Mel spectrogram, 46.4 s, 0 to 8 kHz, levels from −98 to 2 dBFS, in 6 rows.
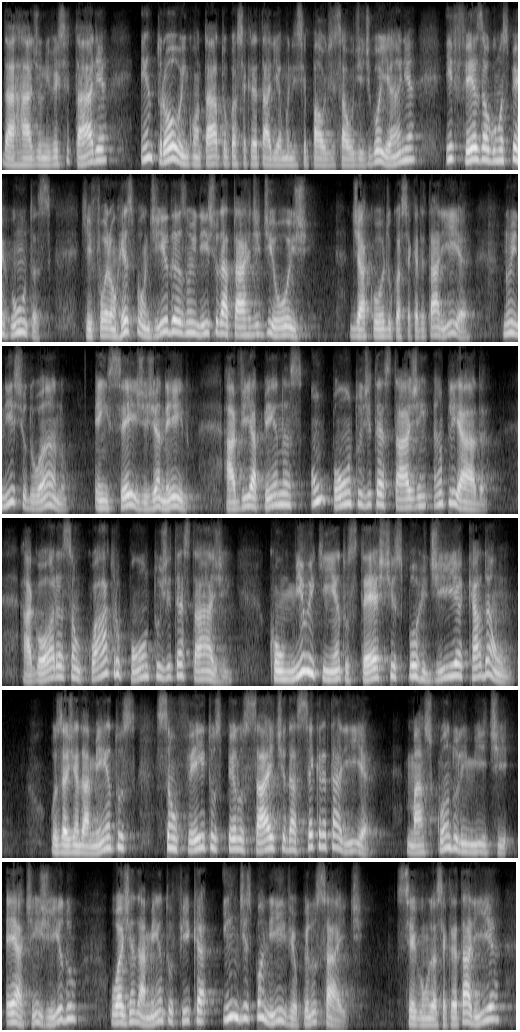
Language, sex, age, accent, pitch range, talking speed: Portuguese, male, 50-69, Brazilian, 125-190 Hz, 105 wpm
